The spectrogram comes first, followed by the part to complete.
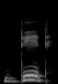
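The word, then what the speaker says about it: debt: ও এম বি ডম ডি ও এম বি ডেট ডেট ডি ই বি টি আমরা ডেট বলবো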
